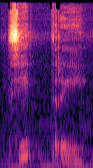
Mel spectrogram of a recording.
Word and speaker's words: citri: Bile terus ada juga huruf c Hai itu dibaca sebagai es jika diikuti huruf e contoh Cera membacanya Sera citri membacanya sitri dan seterusnya Hai ada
